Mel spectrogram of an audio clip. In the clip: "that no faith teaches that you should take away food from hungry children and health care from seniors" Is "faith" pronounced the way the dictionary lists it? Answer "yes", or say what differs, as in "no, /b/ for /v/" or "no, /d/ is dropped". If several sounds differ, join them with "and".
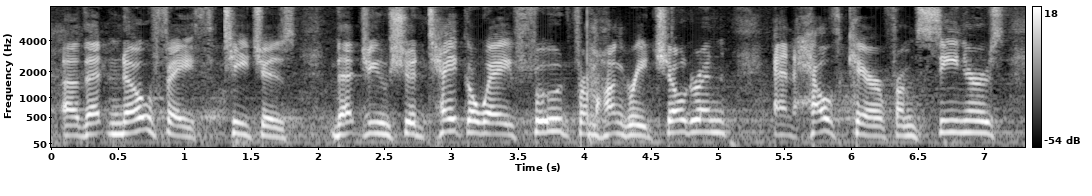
yes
